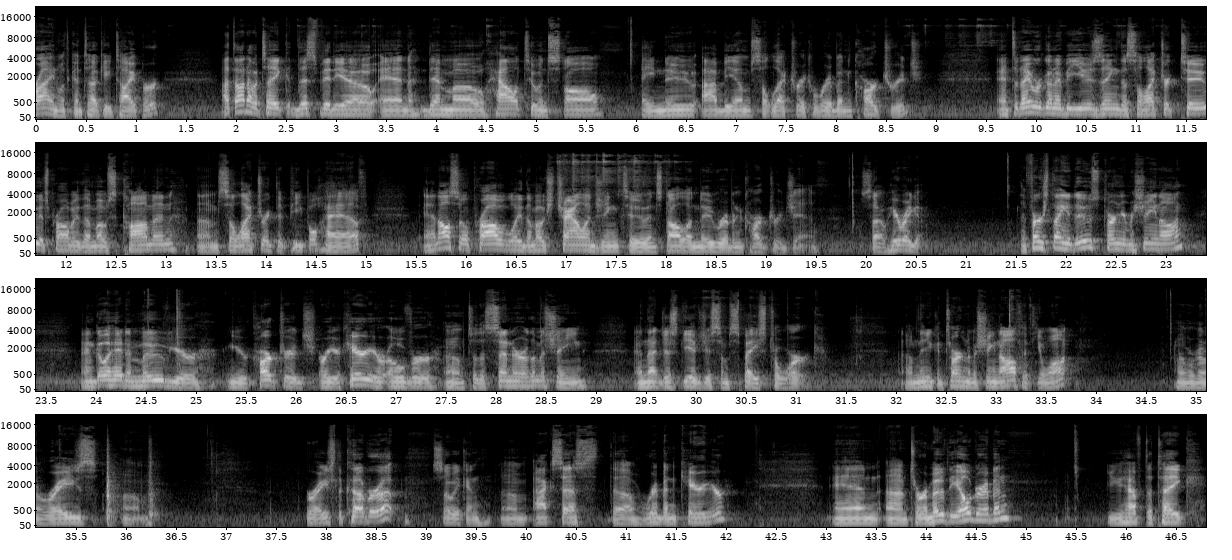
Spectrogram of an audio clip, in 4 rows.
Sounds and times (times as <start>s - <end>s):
Speech: 0.0s - 8.9s, 9.6s - 15.0s, 15.6s - 20.7s, 21.4s - 31.3s, 32.0s - 33.8s, 34.8s - 36.4s, 37.8s - 42.1s, 43.0s - 45.0s, 45.8s - 46.8s.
